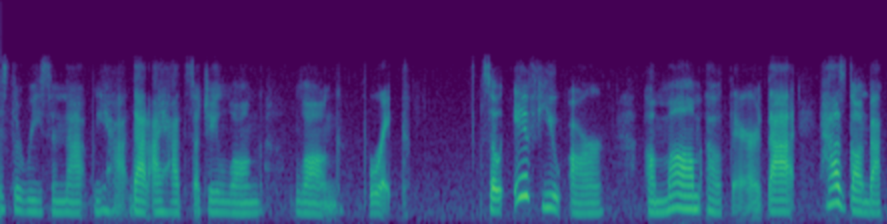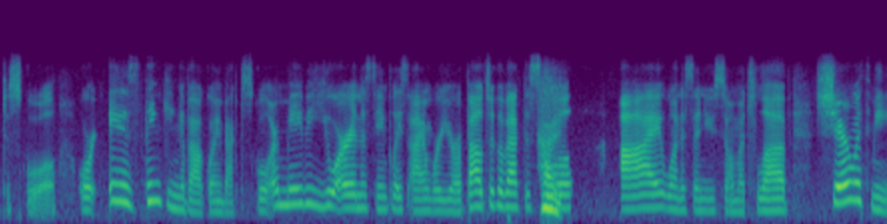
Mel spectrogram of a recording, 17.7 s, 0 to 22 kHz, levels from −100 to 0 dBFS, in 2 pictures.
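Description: From 14.57 to 14.79 s the speech level sinks by roughly 15 dB for about a fifth of a second, then returns. This is speech suppressed in double talk, likely an echo canceller mistaking the near talker for loudspeaker echo and attenuating it.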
